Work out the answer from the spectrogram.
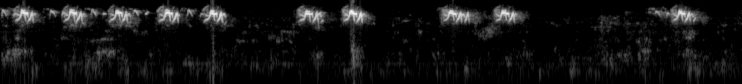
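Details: Spotless starling female bathing not far from the nest, Doñana marshland, Andalusia, Spain, fixed camera; a quick series of five sharp high chirps, then single and paired chirps at wider intervals.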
